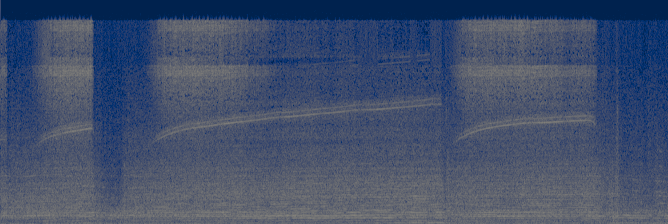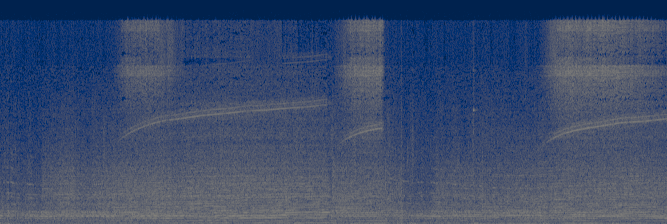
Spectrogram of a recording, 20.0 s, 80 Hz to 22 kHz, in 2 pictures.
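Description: Subaru Impreza WRX STI race car in Gran Turismo 7 on Tokyo Expressway, its engine roaring steadily and loudly throughout, with repeated rising revs and shift breaks as it accelerates.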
